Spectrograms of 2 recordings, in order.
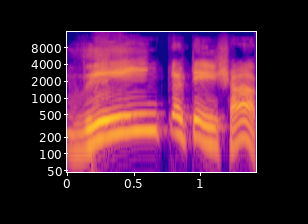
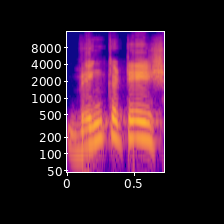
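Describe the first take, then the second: First: The vowel is said long. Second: The vowel is said short. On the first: The speaker calls it right. "ದೀರ್ಘ ಬರಬೇಕು" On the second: The speaker calls it wrong. "ತಪ್ಪು ಉಚ್ಚಾರಣೆ"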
